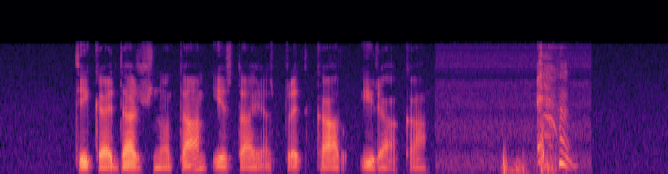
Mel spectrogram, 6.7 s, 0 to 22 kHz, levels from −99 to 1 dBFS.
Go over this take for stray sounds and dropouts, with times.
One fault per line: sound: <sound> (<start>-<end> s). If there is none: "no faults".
sound: cough (5.0-5.8 s)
